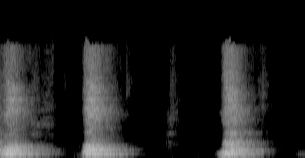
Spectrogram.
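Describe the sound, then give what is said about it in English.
A guard dog barks three times, each bark loud and sharp with a quick fade, spaced evenly and separated by silence. “guard dog.”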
